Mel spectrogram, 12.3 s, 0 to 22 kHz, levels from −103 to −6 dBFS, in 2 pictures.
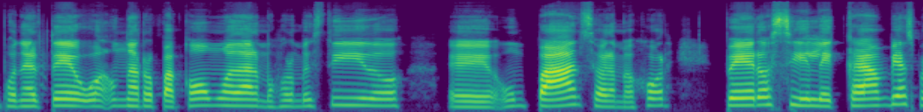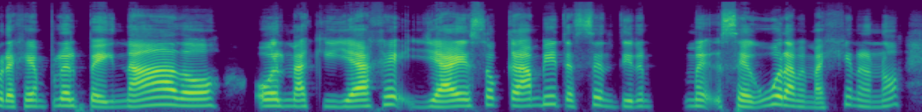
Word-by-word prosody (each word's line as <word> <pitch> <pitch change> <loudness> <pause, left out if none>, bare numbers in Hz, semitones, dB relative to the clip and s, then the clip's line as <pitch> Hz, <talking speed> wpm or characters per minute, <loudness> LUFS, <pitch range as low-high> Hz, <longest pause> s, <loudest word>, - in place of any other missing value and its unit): ponerte 215 +2 +1
u 220 0 -5
a 220 - -10
una 225 0 -1
ropa 210 -2 -2
cómoda, 240 0 0
a - - +5
lo 225 - -4
mejor 205 +2 -12
un 215 - -15
vestido, 240 +1 -4 0.3
eh, 195 -1 0
un 220 +2 -15
pants, 240 +3 +7
a 210 - 0
lo 200 - -4
mejor, 235 +6 -8 0.3
pero 255 +1 +4
si 270 -3 +3
le 220 -2 +1
cambias, 245 +6 +2
por 235 -4 -3
ejemplo, 220 +3 -5
el 230 - -5
peinado 235 +5 +1 0.2
o 230 +1 -3
el 225 - -3
maquillaje, 215 +5 -1
ya 200 +1 +5
eso 240 +4 -3
cambia, 240 +4 0
y - - -6
te 220 - -7
hace 210 - -10
sentir 210 -2 -10 0.2
me 220 -1 -6
segura, 230 +6 -1
me 200 - -12
imagino, 195 +5 -9
¿no? 240 +8 -13
225 Hz, 195 wpm, -21 LUFS, 210-245 Hz, 0.3 s, pants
